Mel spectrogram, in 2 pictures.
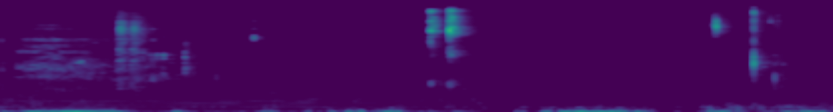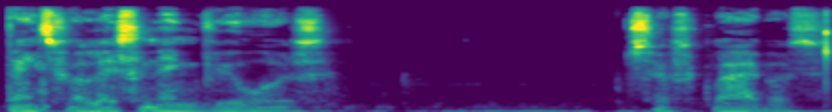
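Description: A middle-aged man speaks calmly and close to a microphone.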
